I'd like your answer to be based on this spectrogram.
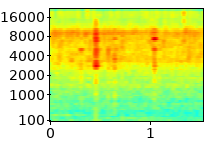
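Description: Peanuts and raisins drop into a pan of sautéed vegetables, giving a soft, steady sizzle with a few brief clicks and stirring taps, quiet and close.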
